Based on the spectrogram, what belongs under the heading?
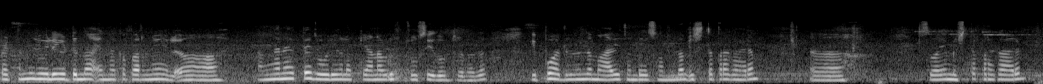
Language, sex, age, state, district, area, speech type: Malayalam, female, 30-45, Kerala, Idukki, rural, spontaneous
